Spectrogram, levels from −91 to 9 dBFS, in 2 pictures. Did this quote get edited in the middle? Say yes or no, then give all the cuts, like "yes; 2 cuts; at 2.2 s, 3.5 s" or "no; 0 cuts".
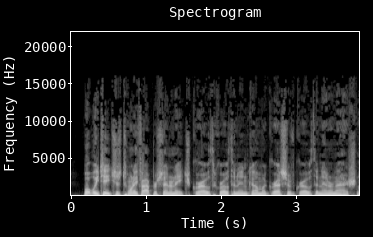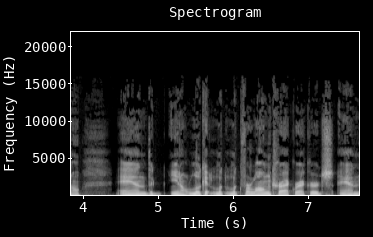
yes; 1 cut; at 5.9 s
